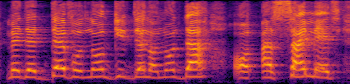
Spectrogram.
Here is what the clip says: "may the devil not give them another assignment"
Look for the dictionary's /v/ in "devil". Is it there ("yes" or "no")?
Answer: yes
